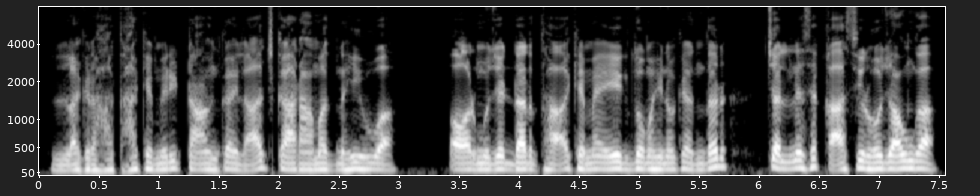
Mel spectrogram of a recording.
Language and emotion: Urdu, fearful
